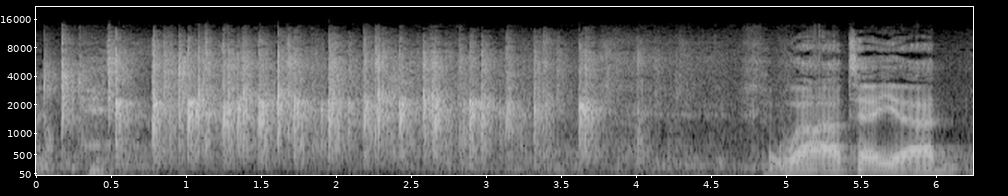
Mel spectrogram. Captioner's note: applause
